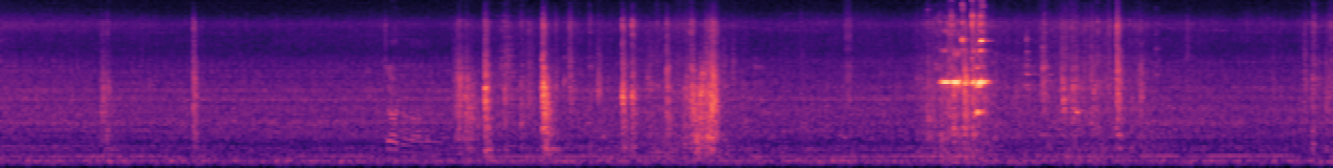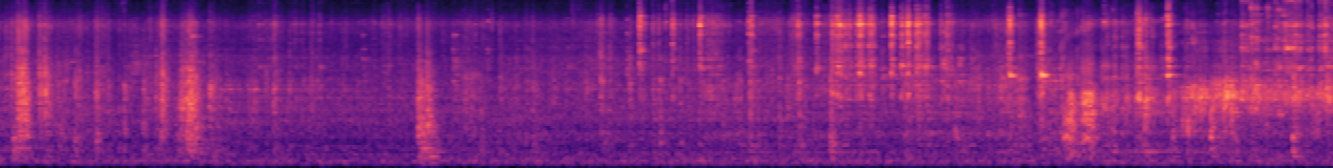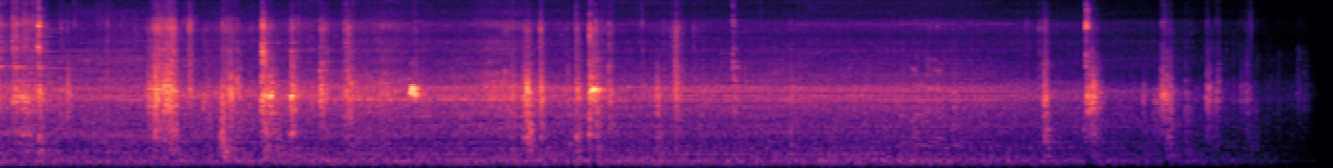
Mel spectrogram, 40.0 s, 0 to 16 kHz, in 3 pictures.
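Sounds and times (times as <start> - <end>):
diesel engine running: 0.0 - 39.9
metal track clanks: 9.2 - 11.6, 13.0 - 34.6, 37.0 - 39.8.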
